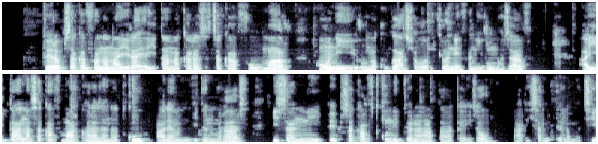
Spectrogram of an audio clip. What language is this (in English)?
Malagasy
